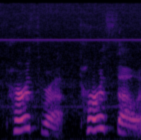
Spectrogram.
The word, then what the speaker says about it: Perthro: Alright, so it looks like it is Pertho, it's pronounced. Even though it's spelled like Perthro, it's pronounced Pertho.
